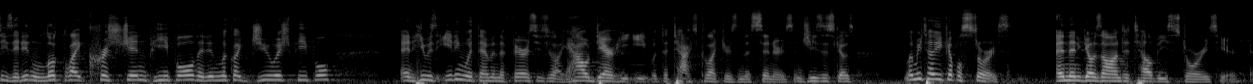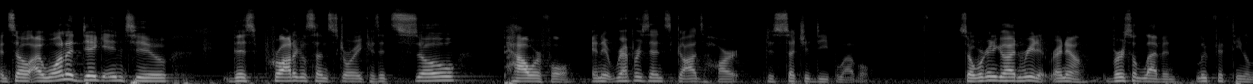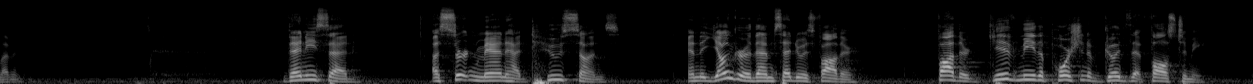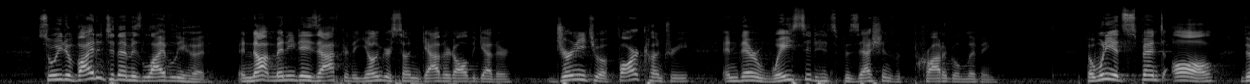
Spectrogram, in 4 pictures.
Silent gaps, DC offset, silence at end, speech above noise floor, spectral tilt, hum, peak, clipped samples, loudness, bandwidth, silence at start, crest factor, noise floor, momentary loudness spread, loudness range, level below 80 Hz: none; under 0.1%; 0 s; 31 dB; -5 dB/octave; none; -10 dBFS; under 0.1%; -32 LUFS; over 20 kHz; 0 s; 22 dB; -62 dBFS; 15 LU; 8 LU; -46 dBFS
